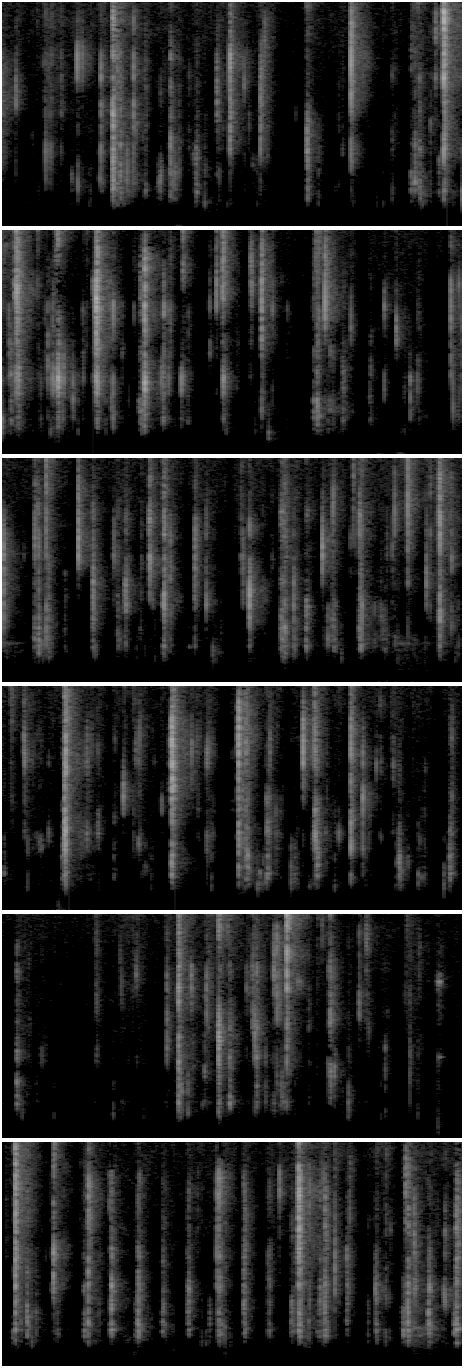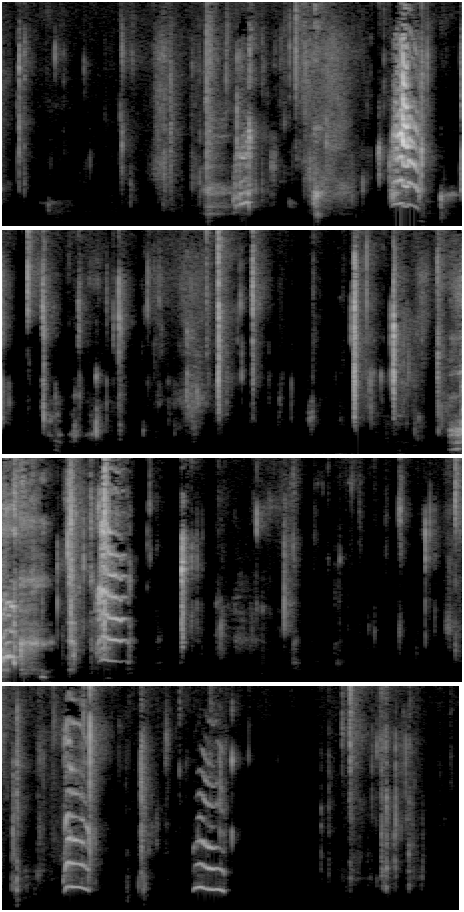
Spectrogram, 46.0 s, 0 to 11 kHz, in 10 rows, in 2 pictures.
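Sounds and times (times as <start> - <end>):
kitten suckling from bottle: 0.0 - 45.9.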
